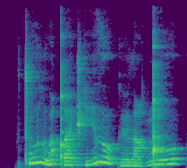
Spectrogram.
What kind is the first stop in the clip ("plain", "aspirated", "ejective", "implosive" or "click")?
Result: ejective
